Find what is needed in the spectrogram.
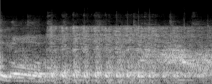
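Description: A fast rattling roll over a loud PA voice and crowd noise, with the voice's pitch gliding down in the first half second.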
